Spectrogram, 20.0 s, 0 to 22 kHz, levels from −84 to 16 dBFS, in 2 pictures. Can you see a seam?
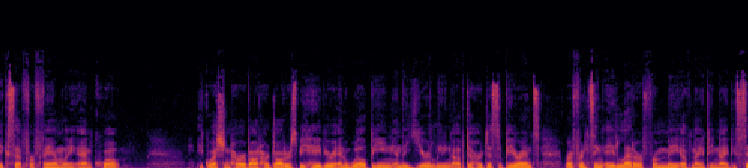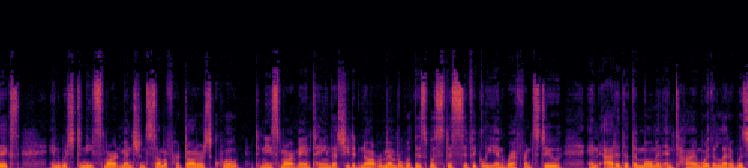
yes; 2 cuts; at 2.5 s, 13.2 s

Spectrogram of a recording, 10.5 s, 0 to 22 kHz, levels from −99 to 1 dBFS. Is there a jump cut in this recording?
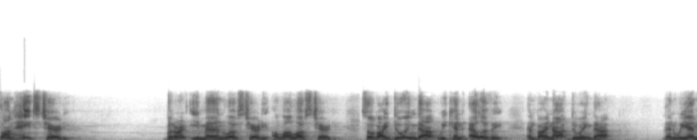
no; 0 cuts

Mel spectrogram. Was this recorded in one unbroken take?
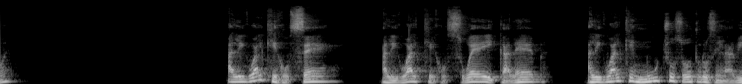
yes; 0 cuts

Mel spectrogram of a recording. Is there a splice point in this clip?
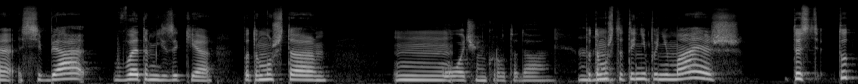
no; 0 cuts

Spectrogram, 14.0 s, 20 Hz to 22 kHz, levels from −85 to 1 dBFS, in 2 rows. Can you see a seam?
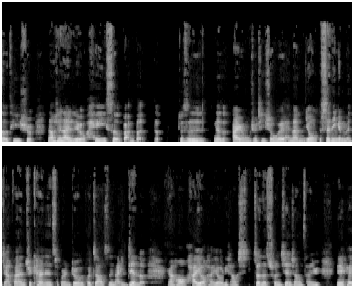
yes; 2 cuts; at 4.2 s, 11.4 s

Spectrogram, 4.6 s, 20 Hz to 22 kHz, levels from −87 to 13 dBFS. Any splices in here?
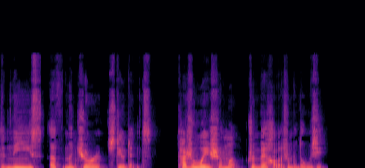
yes; 1 cut; at 2.1 s

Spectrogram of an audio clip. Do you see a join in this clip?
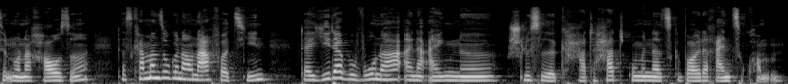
no; 0 cuts

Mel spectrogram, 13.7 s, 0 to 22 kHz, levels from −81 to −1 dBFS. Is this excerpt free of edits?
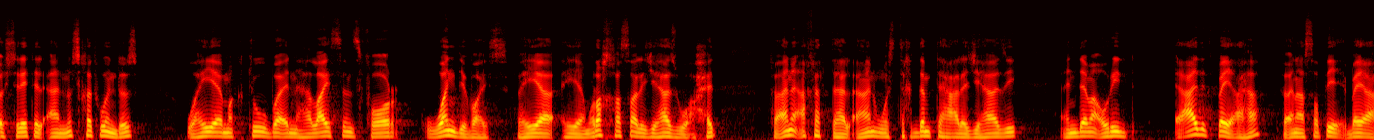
yes; 0 cuts

